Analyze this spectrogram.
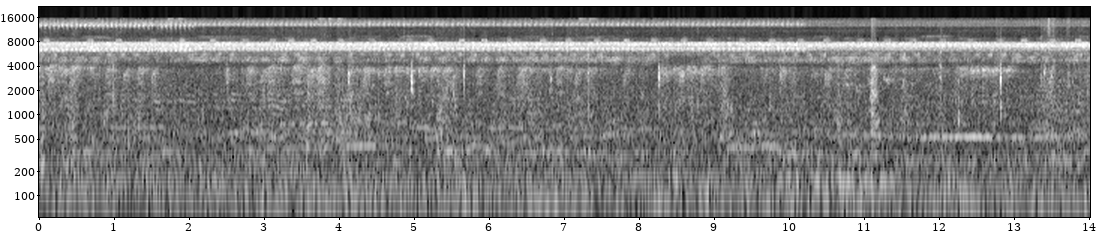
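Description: Steady, high-pitched insect chorus, a continuous trill holding without a break, with a few faint scattered ticks.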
